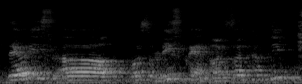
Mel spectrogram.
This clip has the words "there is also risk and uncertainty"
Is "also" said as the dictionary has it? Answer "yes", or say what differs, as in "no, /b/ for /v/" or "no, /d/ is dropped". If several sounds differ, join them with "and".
no, /w/ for /l/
